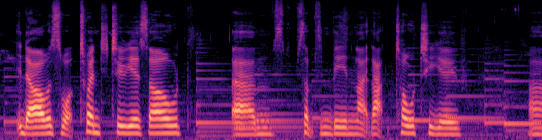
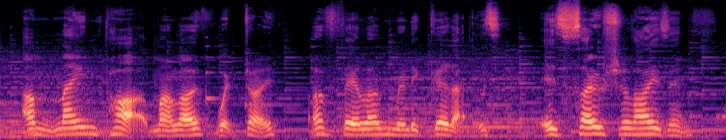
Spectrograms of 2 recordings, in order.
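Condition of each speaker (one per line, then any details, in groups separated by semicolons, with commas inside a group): No condition
Cerebral palsy; present since infancy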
